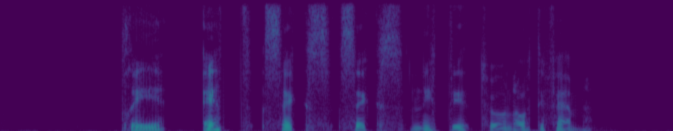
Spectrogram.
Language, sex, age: Swedish, male, 39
